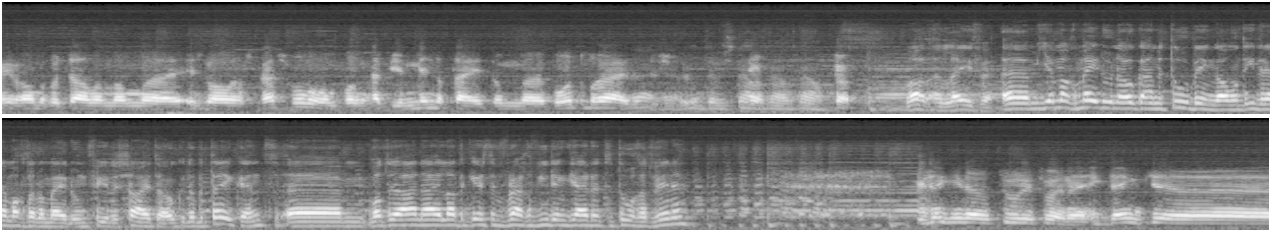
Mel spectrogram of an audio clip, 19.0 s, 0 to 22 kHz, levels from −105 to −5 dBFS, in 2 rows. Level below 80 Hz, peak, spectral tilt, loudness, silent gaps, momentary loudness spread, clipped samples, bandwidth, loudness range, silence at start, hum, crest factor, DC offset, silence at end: -52 dBFS; -2 dBFS; -5.5 dB/octave; -17 LUFS; none; 12 LU; under 0.1%; 10 kHz; 5 LU; 0 s; none; 16 dB; under 0.1%; 0 s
